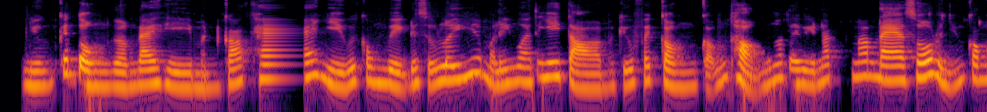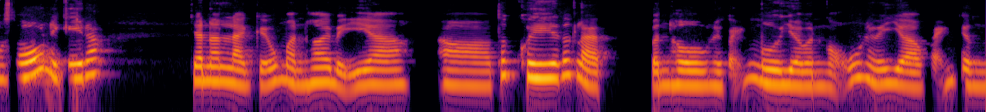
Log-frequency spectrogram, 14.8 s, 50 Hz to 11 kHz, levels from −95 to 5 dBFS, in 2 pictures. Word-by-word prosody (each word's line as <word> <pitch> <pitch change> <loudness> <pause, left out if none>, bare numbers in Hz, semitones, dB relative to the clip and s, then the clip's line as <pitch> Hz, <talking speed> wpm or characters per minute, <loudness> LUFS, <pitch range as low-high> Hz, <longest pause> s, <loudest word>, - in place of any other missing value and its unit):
những 180 -1 -4
cái 315 - 0
tuần 175 -1 +4
gần 175 0 -2
đây 190 +1 +3
thì 165 -3 -2
mình 160 0 -8
có 195 +2 0
khá 245 0 -3 0.2
nhiều 180 -7 -1
cái 205 - +1
công 210 -1 -3
việc 175 -4 0
để 195 - -2
xử 195 -2 -4
lý 245 +8 +2
mà 220 - -3
liên 195 +4 -3
quan 215 -1 -3
tới 265 - -4
giấy 275 0 +2
tờ 160 -1 +2
mà, 175 - -14
kiểu, 185 +2 -3
phải 220 +3 -5
cần 175 -3 -1
cẩn 225 +8 -6
thận 255 -3 +4
á, 250 - -3
tại 190 - 0
vì 185 - -2
nó 225 +6 -5
nó 275 +1 -2
đa 230 -4 +4
số 265 +6 +5
là 280 - +1
những 205 +7 -9
con 240 -1 -2
số 270 +8 +6
này 260 - +1
kia 255 +1 +6
đó, 315 +3 +1 0.7
cho 225 - +4
nên 220 0 +1
là, 195 -3 +1
kiểu, 180 +3 -3
mình 215 -5 -3
hơi 210 +2 +1
bị, 170 -2 -2
a, 190 -1 -1 0.3
ờ, 180 -2 -5
thức 295 - -1
khuya. 255 -1 +8
Tức 295 -1 0
là 180 -8 +2 0.4
bình 175 +1 -2
thường 180 -1 +2
thì - - -2
khoảng 250 +1 -7
10:00 190 -3 +3
mình 175 0 -4
ngủ 205 +9 -5
thì 235 - -2
bây 195 +1 -2
giờ 175 -4 0
khoảng 210 - -11
chừng 175 -3 -4
195 Hz, 270 wpm, -20 LUFS, 180-245 Hz, 0.7 s, khuya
